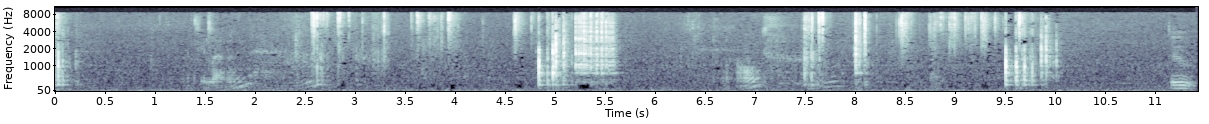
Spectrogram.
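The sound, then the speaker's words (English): Three six-sided dice clatter across a hard surface in several separate rolls for a 3d6 roll, each a quick burst of rattling clicks, fairly loud against a quiet background. “So go ahead and roll three dice 6 times, and we'll just keep track of what the numbers are.”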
